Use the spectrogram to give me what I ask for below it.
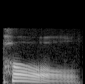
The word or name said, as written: pole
